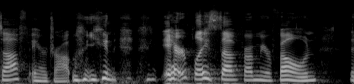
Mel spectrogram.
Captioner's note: laughs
